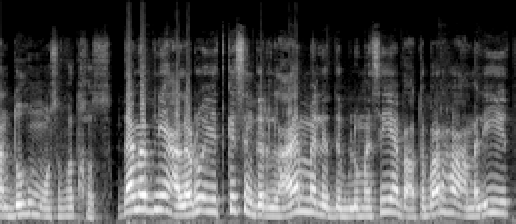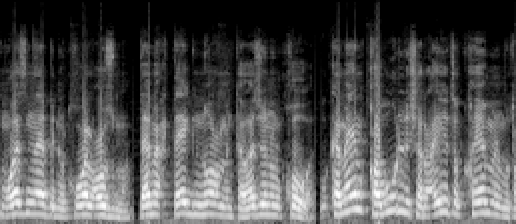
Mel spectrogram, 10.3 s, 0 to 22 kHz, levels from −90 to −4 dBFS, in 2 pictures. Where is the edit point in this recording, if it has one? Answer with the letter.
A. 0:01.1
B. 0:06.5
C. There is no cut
A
